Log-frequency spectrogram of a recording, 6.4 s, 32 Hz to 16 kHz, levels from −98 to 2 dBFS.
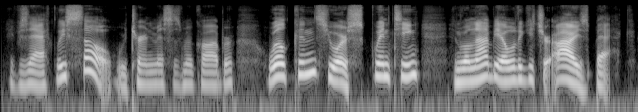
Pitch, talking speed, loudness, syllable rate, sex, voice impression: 185 Hz, 180 wpm, -21 LUFS, 2.5 syllables/s, female, very feminine, slightly gender-neutral, slightly adult-like, slightly thin, very tensed, powerful, bright, very hard, very clear, very fluent, raspy, very cool, slightly intellectual, very refreshing, very sincere, calm, friendly, very reassuring, very unique, elegant, very wild, slightly sweet, lively, very strict, slightly intense, sharp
